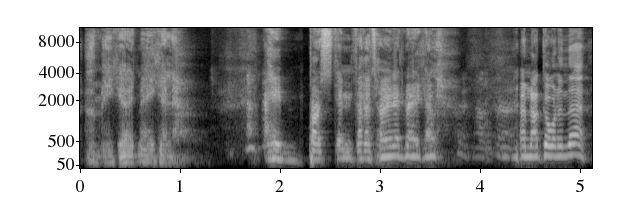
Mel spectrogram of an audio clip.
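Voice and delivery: a hint of a wandering Irish accent teasing Michael. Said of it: "That accent took a bit of a European tour".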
